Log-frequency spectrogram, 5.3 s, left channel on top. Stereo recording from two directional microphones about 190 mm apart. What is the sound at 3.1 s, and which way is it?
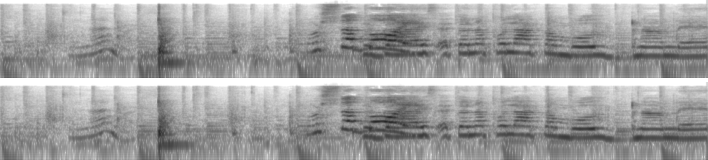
Speech, 10° right (ahead or behind).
